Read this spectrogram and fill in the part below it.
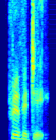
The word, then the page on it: privity: Indian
